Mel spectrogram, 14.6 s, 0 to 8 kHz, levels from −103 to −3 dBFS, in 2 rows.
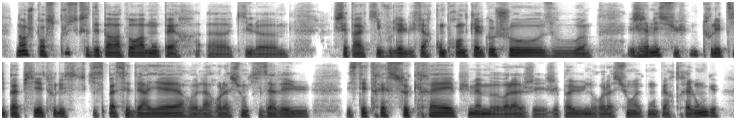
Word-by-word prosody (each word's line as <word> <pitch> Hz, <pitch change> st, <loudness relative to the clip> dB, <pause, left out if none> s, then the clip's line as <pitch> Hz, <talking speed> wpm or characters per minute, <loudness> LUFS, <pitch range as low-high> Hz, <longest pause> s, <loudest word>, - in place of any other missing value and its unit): Non, 140 Hz, +2 st, +6 dB
je -, -, -6 dB
pense 120 Hz, -1 st, +1 dB
plus 190 Hz, 0 st, -5 dB
que -, -, -4 dB
c'était 110 Hz, -4 st, 0 dB
par 105 Hz, 0 st, +3 dB
rapport 100 Hz, +1 st, +4 dB
à 95 Hz, -, +6 dB
mon 95 Hz, 0 st, +2 dB
père, 85 Hz, -2 st, -1 dB
heu, 75 Hz, -2 st, -6 dB
qu'ils 80 Hz, +2 st, -7 dB
heu, 75 Hz, 0 st, -4 dB, 0.5 s
je -, -, -3 dB
sais -, -, +2 dB
pas, 85 Hz, 0 st, +2 dB
qu'ils 95 Hz, 0 st, -4 dB
voulaient 90 Hz, +2 st, 0 dB
lui 85 Hz, -, -4 dB
faire 90 Hz, +2 st, -1 dB
comprendre 100 Hz, 0 st, +2 dB
quelque 105 Hz, +3 st, +4 dB
chose 105 Hz, -4 st, +3 dB
ou, 90 Hz, 0 st, -3 dB
heu, 85 Hz, -, -3 dB, 0.4 s
j'ai 95 Hz, -, -1 dB
jamais 110 Hz, +4 st, +4 dB
su 105 Hz, +4 st, -4 dB
tous 120 Hz, -, -3 dB
les 90 Hz, -, +4 dB
petits -, -, -5 dB
papiers, 100 Hz, -, +2 dB
tous 95 Hz, 0 st, -4 dB
les 90 Hz, -, 0 dB
ce -, -, -10 dB
qui -, -, -7 dB
se -, -, -5 dB
passait -, -, +1 dB
derrière, 90 Hz, 0 st, +3 dB
heu, -, -, -1 dB
la 80 Hz, 0 st, -3 dB
relation 85 Hz, +3 st, -2 dB
qu'ils 90 Hz, 0 st, -5 dB
avaient 85 Hz, +1 st, +1 dB
eue, 90 Hz, +1 st, -4 dB, 0.3 s
ils -, -, -4 dB
étaient -, -, +1 dB
très -, -, 0 dB
secrets. 100 Hz, 0 st, +3 dB
Et -, -, +2 dB
puis -, -, -5 dB
même, 85 Hz, -1 st, +2 dB
heu, 75 Hz, -, -1 dB
voilà, 80 Hz, +2 st, +1 dB
j'ai 75 Hz, -1 st, -8 dB
j'ai 75 Hz, +3 st, -9 dB
pas 90 Hz, -, -3 dB
eu 90 Hz, 0 st, 0 dB
une 80 Hz, -, -1 dB
relation 80 Hz, +3 st, -3 dB
avec 80 Hz, 0 st, -5 dB
mon 80 Hz, -1 st, -3 dB
père 80 Hz, +1 st, -5 dB
très 85 Hz, -, -2 dB
longue. 100 Hz, +2 st, +1 dB
90 Hz, 270 wpm, -24 LUFS, 80-100 Hz, 0.5 s, Non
